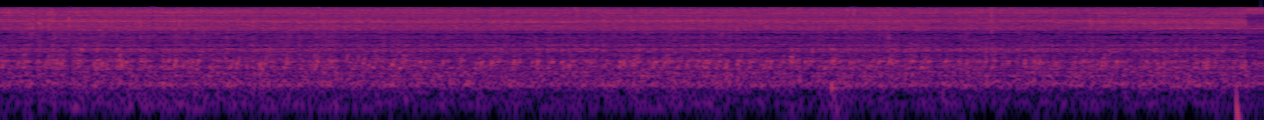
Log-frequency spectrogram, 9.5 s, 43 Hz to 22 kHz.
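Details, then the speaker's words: GM fuel pump module run in a bucket on a jump box, feeding an external venturi jet pump with a 58 psi bypass regulator: steady, even whir and rushing fluid hiss, stabilizing after a few seconds and flowing decently. "working after a few seconds it stabilizes and actually flows pretty decently"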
